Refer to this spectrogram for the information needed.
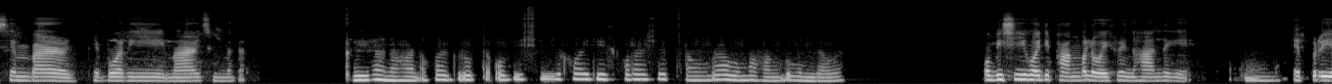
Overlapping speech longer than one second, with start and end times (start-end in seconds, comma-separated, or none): none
